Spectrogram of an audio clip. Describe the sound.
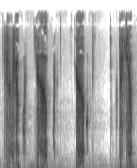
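Someone imitates wet slurping noises with their mouth, four short smacking bursts in an uneven rhythm, fairly loud, with no talking.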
